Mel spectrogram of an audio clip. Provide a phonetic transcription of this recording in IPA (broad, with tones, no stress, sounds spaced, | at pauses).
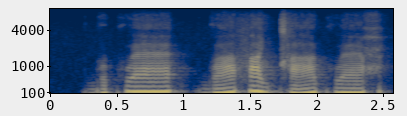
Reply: ɡʷ ɛ˩ kʷʰ æː˥ | ɡʷ aː˩˥ f a˥˩ ʎ cʰ aː˩˥ kʷʰ æː˧ ħ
